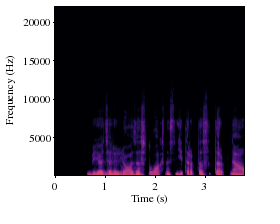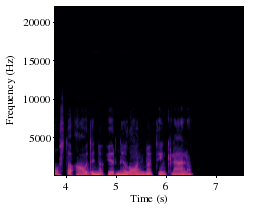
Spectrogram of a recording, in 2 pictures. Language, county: Lithuanian, Vilnius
